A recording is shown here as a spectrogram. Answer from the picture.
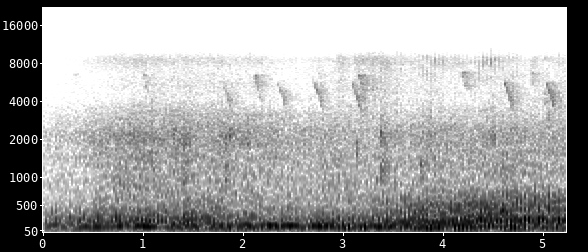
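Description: Birds chirping repeatedly in short falling calls, over a steady low rumble.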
